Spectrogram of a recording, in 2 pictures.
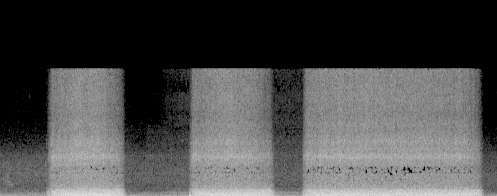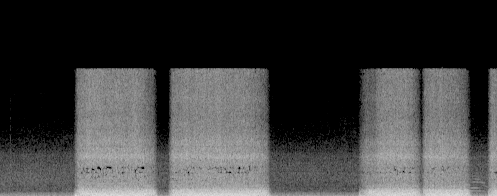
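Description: A hot air balloon burner roars loudly overhead in long bursts.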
